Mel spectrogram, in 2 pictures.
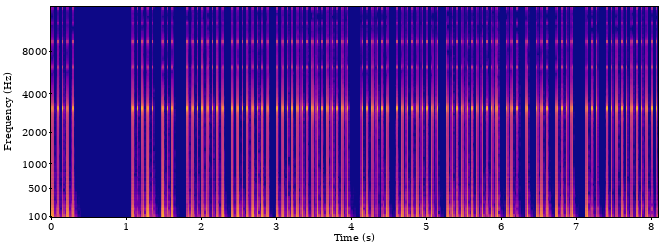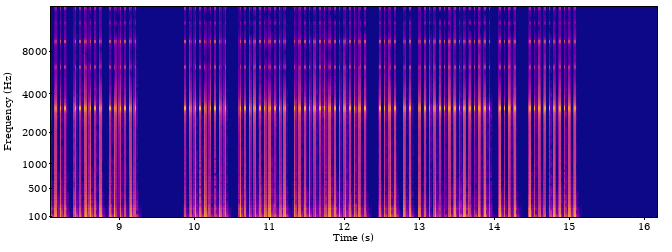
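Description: Rapid electronic beeps chatter in quick bursts as text prints out.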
